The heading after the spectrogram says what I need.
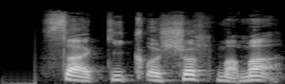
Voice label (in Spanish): "saqikoxol mama", kaqchikel, pronunciacion de animales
